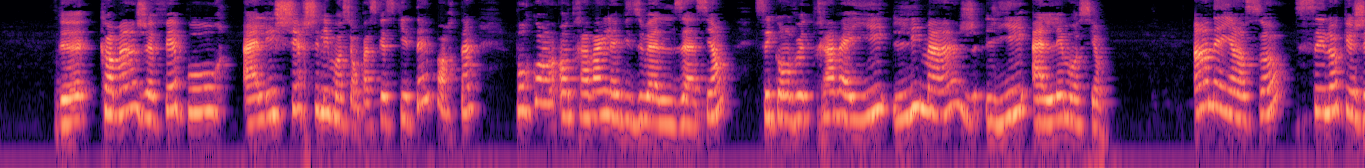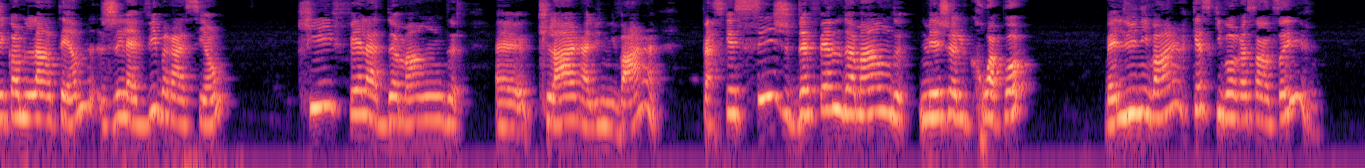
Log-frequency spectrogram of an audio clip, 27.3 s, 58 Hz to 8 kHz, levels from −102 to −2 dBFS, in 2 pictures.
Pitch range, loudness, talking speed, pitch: 220-295 Hz, -22 LUFS, 145 wpm, 250 Hz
